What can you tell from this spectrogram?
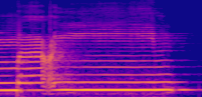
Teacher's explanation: معین، عین کو یا کے ساتھ ملا کے لمبا کریں، حلق کے درمیان سے نکالیں۔ نون دو زیر ہے تو نون کو ساکن کر لیں کیونکہ یہاں پر ہم وقف کر رہے ہیں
